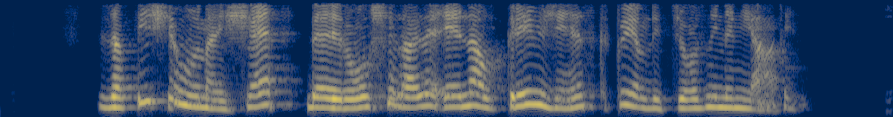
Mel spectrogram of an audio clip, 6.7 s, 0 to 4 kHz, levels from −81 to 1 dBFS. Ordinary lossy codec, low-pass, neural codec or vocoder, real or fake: none; 3.6 kHz; codec, 24 kHz, 0.9 kbps, WavTokenizer, medium music audio release; fake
